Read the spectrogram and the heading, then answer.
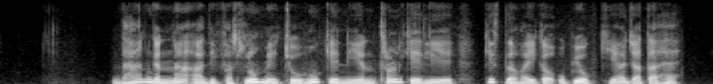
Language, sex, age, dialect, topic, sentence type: Hindi, male, 41-45, Garhwali, agriculture, question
